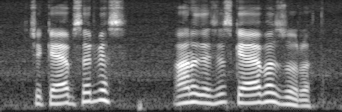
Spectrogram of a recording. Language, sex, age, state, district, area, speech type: Kashmiri, male, 30-45, Jammu and Kashmir, Shopian, rural, spontaneous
